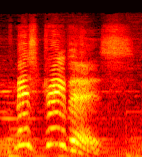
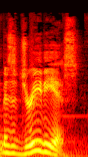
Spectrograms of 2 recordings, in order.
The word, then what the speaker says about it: Misdreavus: the many people who put the extra I in mischievous misdreavus I can't stop calling it mystery Deus apparently I need to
